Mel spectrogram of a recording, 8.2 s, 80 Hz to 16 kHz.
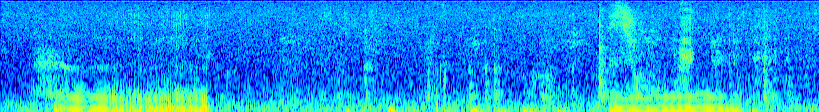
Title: Dog snoring #2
